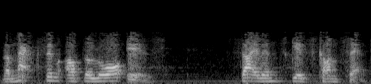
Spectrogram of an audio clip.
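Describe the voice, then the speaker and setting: An actor with a British accent playing a principled, defiant prisoner in a radio courtroom drama, speaking in measured, lawyerly oratory. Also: male voice, fairly high pitch, narrow, tinny audio, natural voice. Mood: measured, firm. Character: principled accused statesman, grave, eloquent, defiant prisoner.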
